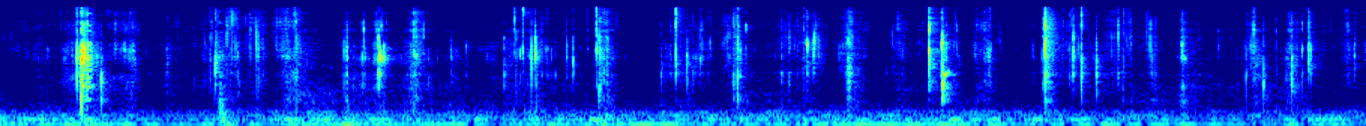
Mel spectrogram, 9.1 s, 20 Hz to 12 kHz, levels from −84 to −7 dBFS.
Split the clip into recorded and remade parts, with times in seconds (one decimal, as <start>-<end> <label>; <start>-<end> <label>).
0.0-2.0 recorded; 2.0-4.1 remade; 4.1-7.8 recorded; 7.8-8.7 remade; 8.7-9.1 recorded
